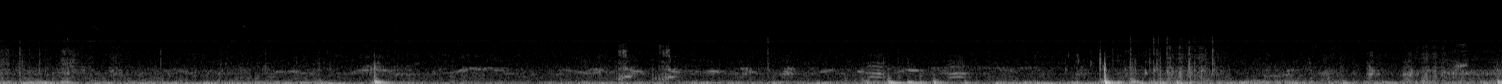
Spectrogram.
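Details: Adult harp seals swimming beneath sea ice while pups rest on the ice above call underwater: wavering, warbling tones over a deep rumble, with scattered sharp clicks.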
